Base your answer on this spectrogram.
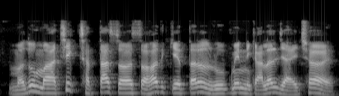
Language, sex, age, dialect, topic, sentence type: Maithili, male, 60-100, Eastern / Thethi, agriculture, statement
